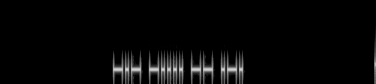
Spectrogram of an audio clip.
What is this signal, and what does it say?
Morse code, heard as a keyed tone, about 40 wpm, 700 Hz. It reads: K6MR
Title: Call Signs - 40wpm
